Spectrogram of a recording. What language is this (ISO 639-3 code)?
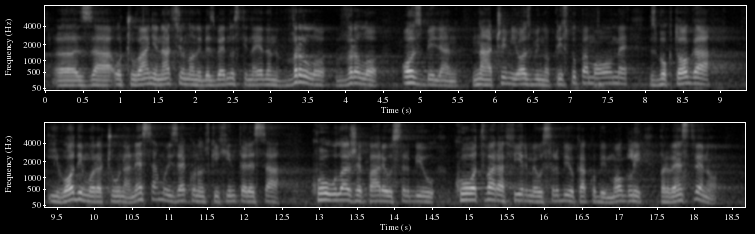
srp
